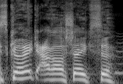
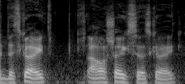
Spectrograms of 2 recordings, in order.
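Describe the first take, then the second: First: Higher, quicker brush-off; re-enacted snappy dismissal, fast and raised; brusque retold reply. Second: Low, muted dismissal; retold curt reply, soft and low; curt brush-off. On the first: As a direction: rattle off a curt reply, pitched up. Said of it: "Je pense que de la façon que j'ai". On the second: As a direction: brush them off quietly, pitched down. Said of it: "je pense que j'ai été trop bête".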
